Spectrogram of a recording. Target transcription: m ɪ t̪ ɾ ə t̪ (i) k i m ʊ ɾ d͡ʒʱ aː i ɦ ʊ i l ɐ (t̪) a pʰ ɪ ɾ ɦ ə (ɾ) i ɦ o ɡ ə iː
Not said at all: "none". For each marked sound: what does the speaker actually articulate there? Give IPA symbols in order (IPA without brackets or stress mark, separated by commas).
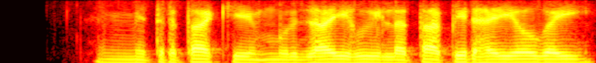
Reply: a, t̪, ɾ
